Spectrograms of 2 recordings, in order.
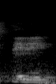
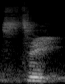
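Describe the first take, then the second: First: An i vowel is added before the s. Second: The word begins directly with the s consonant. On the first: This is the everyday form with an added vowel. The speaker calls it wrong. "আমরা বলি স্ত্রী" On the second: This is the standard form. The speaker calls it right. "সঠিক শব্দ হচ্ছে স্ত্রী"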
